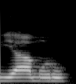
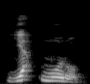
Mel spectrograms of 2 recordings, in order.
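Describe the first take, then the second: First: The glottal stop in the middle is suppressed. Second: A clear glottal stop is heard mid-word. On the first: The speaker calls it wrong. "mistakes like saying Ya'muru ... they suppress that" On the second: The speaker calls it right. "So you have to be very clear"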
